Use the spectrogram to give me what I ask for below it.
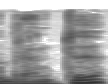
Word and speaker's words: Бронте: По поводу фамилии Шарлотта Бронте, я всегда, в общем, тоже произносил именно так, даже не Бронте, а Бронте, пытаясь как-то передать то, как это должно звучать. Конечно, это галлицизм. Конечно, так и должна эта фамилия произноситься.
